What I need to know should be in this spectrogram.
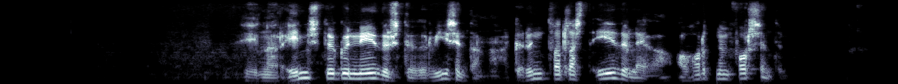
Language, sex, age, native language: Icelandic, male, 20-29, Icelandic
